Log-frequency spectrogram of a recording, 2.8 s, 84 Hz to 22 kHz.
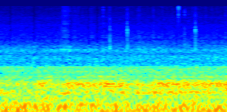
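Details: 2011 Nissan Rogue FWD after replacing both front wheel hub bearing assemblies and brakes, accelerating from a start; smooth low road rumble with no hum, growl or drone rising with speed, and no pedal or steering vibration; bearings healthy.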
